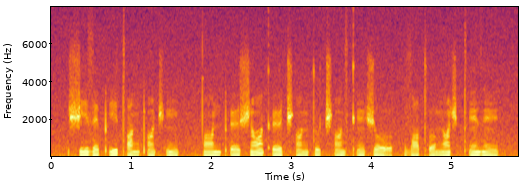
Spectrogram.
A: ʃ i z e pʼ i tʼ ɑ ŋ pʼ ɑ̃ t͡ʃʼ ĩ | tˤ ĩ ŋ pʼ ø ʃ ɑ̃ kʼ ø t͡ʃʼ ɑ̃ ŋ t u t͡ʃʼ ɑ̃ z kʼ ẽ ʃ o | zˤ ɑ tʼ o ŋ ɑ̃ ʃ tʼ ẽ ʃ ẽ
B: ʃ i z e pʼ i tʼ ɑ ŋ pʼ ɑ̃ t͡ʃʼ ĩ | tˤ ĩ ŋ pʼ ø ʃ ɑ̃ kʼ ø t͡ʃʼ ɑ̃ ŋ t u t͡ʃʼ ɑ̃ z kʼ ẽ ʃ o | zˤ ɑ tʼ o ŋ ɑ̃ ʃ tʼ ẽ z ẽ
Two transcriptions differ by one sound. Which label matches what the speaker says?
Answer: B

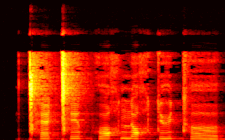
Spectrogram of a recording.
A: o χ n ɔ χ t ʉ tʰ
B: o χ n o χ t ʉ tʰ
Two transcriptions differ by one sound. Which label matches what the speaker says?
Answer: B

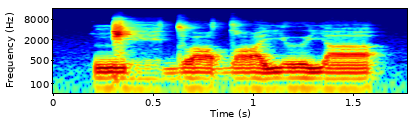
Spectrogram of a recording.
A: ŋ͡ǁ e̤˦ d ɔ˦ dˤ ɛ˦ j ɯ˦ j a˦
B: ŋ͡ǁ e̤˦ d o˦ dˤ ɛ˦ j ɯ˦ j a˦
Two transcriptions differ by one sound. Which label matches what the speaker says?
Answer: B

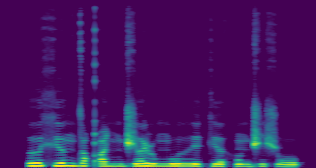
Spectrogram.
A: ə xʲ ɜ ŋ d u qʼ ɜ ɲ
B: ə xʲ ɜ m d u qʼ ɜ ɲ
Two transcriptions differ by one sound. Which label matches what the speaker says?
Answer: A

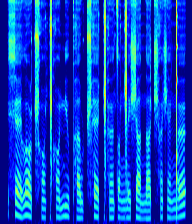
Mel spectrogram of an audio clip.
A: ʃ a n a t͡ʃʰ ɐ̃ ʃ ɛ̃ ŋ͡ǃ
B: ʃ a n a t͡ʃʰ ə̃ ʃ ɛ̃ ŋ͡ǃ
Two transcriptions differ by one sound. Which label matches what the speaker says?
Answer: A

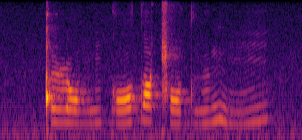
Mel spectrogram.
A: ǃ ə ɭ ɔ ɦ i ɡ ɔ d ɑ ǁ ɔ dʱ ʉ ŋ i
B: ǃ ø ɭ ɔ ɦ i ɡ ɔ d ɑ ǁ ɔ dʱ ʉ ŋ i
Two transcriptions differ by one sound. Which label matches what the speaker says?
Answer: B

